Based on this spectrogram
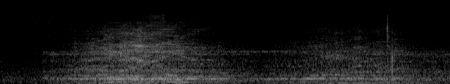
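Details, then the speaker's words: KR33 mini CNC homing/rapid moves with ClearPath servo: whirring tone rising and falling each move, from a used ball screw actuator hanging between two beams, not the motor; ball screw noise. "now the noise that you're hearing that's the boss very I'm not sure what this actuators previous life was how much it's been used it feels very tight to me but because it's hanging between these two beams on the bottom it does create"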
